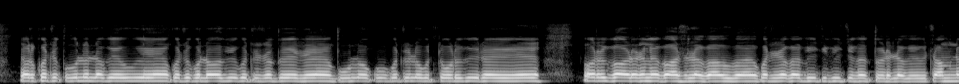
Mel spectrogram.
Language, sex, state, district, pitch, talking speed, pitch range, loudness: Hindi, male, Uttarakhand, Uttarkashi, 150 Hz, 230 wpm, 150-155 Hz, -11 LUFS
